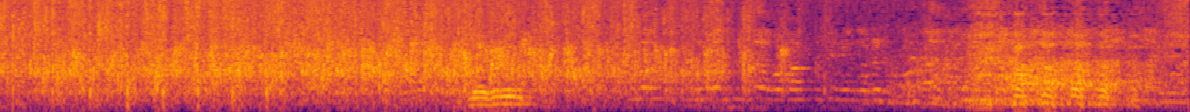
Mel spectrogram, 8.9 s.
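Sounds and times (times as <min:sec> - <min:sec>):
applause: 0:00.0 - 0:06.4
speech: 0:03.6 - 0:04.1
laughter: 0:06.5 - 0:08.9.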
